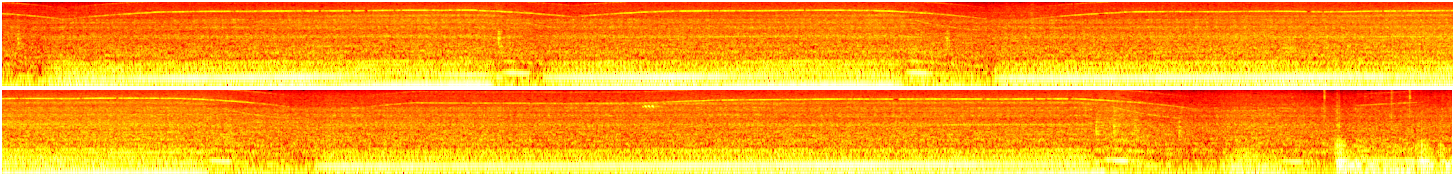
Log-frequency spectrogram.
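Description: Tyres hum on a paved road.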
